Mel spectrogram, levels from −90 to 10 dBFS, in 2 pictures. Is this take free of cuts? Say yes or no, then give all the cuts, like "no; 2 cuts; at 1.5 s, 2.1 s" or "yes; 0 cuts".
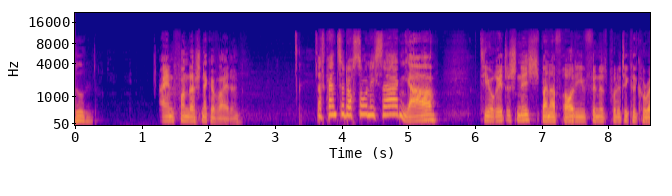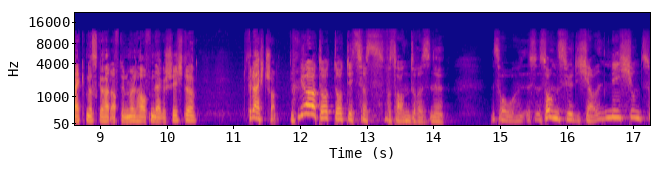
yes; 0 cuts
